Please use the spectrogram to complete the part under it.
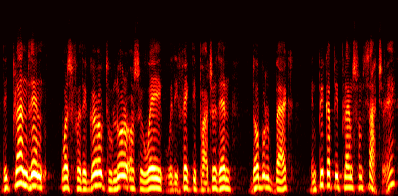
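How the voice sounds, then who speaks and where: Earnest, formal policeman, played by a male actor, slightly high male pitch, precise speech, dull old-time radio recording. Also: normal speed, natural voice. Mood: sober, questioning. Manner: formal, precise, uncontracted phrasing. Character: earnest, puzzled foreign male police officer. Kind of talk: 1950s radio drama acting.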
